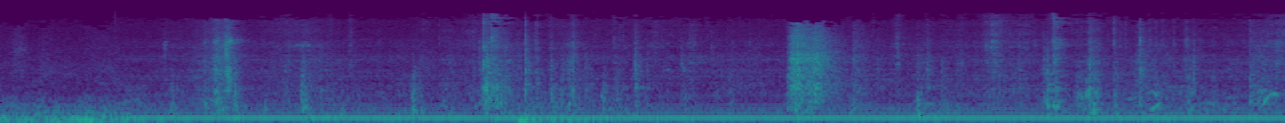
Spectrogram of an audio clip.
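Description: Plastic packaging rustles and clatters.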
